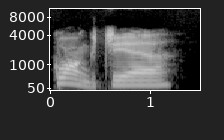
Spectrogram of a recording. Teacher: I like shopping, which literally translates as 我喜欢逛街. Where 逛街, pronounced using a falling tone on A and a high level tone on E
